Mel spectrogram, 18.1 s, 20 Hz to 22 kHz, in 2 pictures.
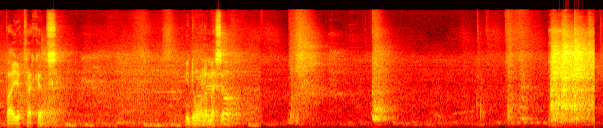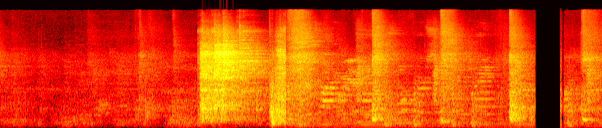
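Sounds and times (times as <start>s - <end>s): loud sharp breaths: 1.1s - 2.7s, 4.1s - 5.0s, 13.3s - 13.8s, 15.6s - 16.1s.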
